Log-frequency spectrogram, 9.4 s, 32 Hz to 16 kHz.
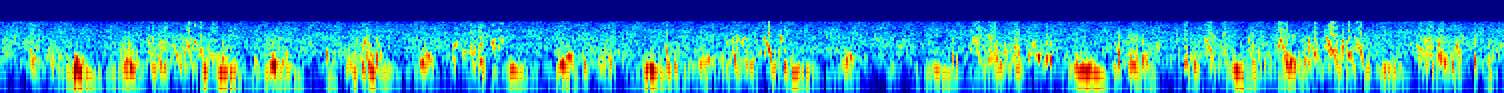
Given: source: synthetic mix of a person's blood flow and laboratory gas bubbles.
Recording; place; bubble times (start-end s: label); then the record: Doppler ultrasound of blood flow; precordium
0.00-0.03 s: bubbles
0.16-0.25 s: bubbles
0.30-0.37 s: bubbles
0.67-1.47 s: bubbles
1.58-1.65 s: bubbles
1.75-1.96 s: bubbles
2.01-2.09 s: bubbles
2.14-2.43 s: bubbles
2.81-3.16 s: bubbles
3.50-3.58 s: bubbles
3.63-3.85 s: bubbles
4.12-4.46 s: bubbles
4.50-4.96 s: bubbles
5.92-6.62 s: bubbles
6.92-7.28 s: bubbles
7.37-7.71 s: bubbles
7.78-8.58 s: bubbles
8.80-9.35 s: bubbles
From the record:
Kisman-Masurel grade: 332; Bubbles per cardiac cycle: rolling drumbeat, 9 or more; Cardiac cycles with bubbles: 50 to 99%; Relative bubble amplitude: moderate (0.250 to 0.450); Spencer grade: 3 (all of the cardiac periods contain showers or single bubble signals, but not dominating or overriding the cardiac motion signals); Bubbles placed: only in the low amplitude regions of the cardiac cycle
